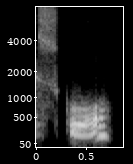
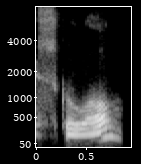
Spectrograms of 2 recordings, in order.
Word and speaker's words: school: And so there's actually, for school, for example, you can say school with an L-colored oo. You can say school with a small w between them. So there's two ways to pronounce that.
